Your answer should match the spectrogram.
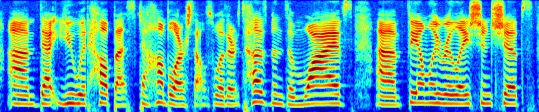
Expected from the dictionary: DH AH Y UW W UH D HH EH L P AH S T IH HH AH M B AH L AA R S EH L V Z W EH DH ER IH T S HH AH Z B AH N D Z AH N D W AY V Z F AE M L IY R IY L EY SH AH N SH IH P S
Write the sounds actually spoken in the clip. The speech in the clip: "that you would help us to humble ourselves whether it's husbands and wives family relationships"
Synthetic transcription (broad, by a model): DH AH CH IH W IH D HH EH L P AH S T IH HH AH M B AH AA R S EH L V Z W EH DH ER IH T S HH AH Z B AH N D Z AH N W AY V Z F AE M L IY R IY L EY SH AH N SH IH P S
